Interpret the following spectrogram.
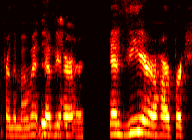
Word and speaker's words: Desir: Desir Harper. It's not showing me your whole name. Well, in Desire, it is spelled like desire, but it's Desir. Think of like a Z.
